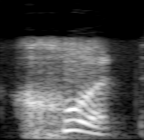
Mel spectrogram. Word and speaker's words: goud: Well, anything that starts with a G in Afrikaans or Dutch, you have to sound like you're clearing your throat. Like the name of the second to last song, it's spelled G-O-U-D, and it's pronounced Hood.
